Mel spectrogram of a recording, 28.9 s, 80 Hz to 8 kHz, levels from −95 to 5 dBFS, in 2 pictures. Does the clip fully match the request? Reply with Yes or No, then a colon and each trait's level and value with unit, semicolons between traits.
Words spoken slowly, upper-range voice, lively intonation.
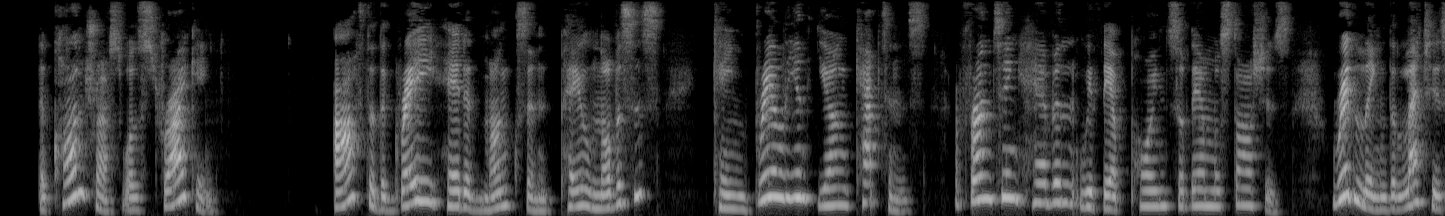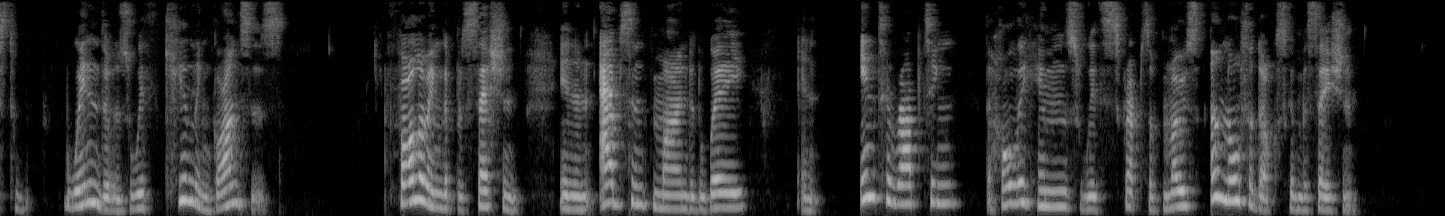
Yes: slow, 105 wpm; high, 220 Hz; wide, 6.5 semitones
